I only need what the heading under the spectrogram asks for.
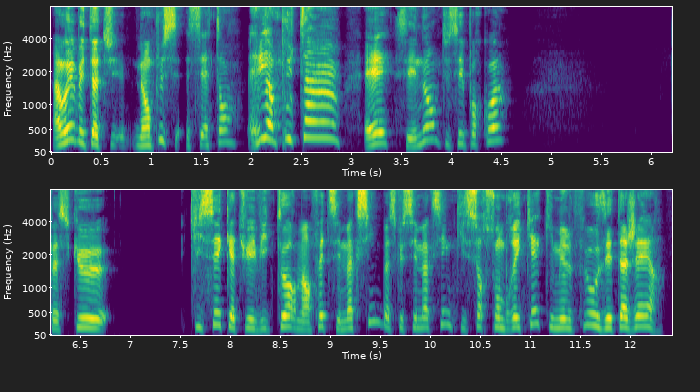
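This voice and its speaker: Excitable male let's player with a high voice, reads game text aloud and swears freely. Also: normal speed. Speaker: let's play gamer. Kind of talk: casual gameplay commentary.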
